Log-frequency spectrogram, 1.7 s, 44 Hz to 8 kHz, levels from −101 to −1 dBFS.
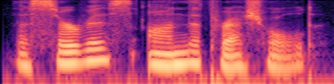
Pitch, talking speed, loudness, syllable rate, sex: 150 Hz, 180 wpm, -17 LUFS, 5.6 syllables/s, female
